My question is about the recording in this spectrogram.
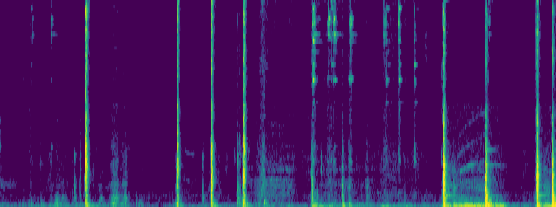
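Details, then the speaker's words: Reliant Rialto pickup on its first start attempt in a decade: irregular single starter clicks with no cranking. Only an orange light is on and nothing else works; the owner suspects the inertia starter head is seized and not engaging the flywheel. "We seem to have a very weak starter. And nothing's working in the car."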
